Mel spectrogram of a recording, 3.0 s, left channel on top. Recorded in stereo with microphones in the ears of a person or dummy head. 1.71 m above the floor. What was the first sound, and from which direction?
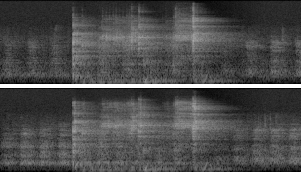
A camera shutter, 5° left (ahead or behind).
